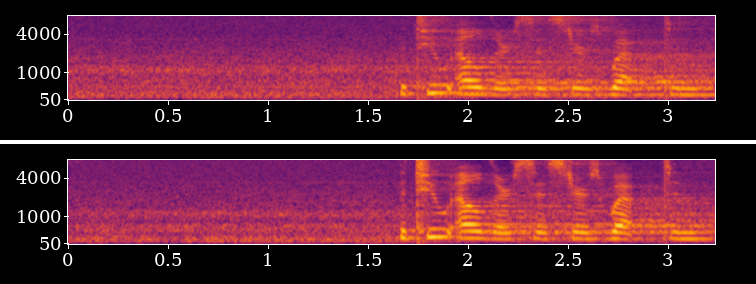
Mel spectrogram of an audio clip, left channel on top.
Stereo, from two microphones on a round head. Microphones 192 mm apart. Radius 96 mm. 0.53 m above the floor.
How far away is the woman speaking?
About 1.1 m.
